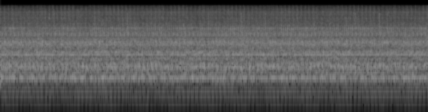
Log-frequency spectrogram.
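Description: Film projector running steadily, a continuous mechanical whirr and clatter with a fixed hum.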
